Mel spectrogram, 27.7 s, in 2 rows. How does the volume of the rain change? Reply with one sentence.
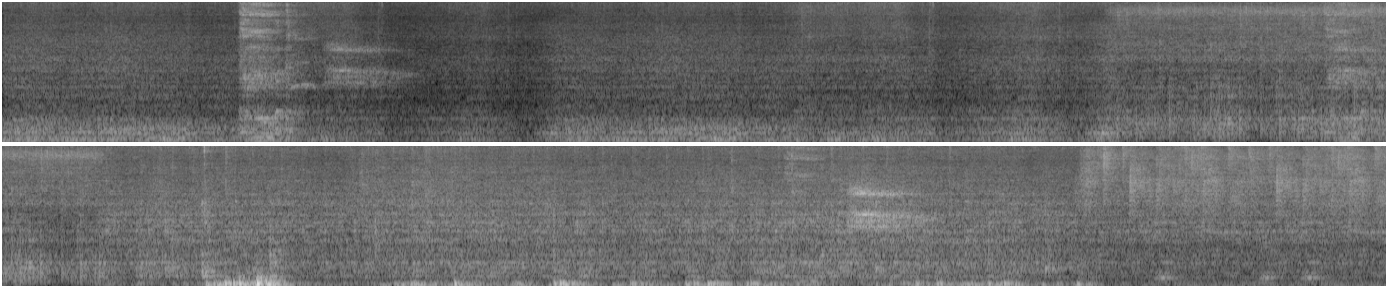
The loudness of the rain goes up.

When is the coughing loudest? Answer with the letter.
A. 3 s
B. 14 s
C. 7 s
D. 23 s
A.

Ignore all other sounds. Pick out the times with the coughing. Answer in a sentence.
The coughing can be heard from 2.4 to 3.1 s, from 13.2 to 13.9 s and from 21.6 to 22.2 s.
